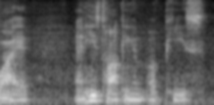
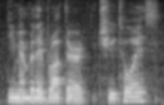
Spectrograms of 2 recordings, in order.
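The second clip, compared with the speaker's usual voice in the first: usual speaking voice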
